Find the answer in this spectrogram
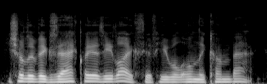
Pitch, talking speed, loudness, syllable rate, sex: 120 Hz, 290 wpm, -16 LUFS, 6.7 syllables/s, male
